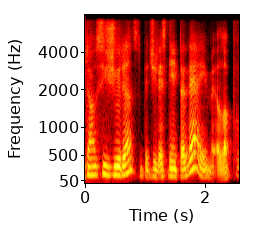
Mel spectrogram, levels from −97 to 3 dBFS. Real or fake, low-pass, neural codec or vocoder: fake; 7.2 kHz; codec, 16 kHz, about 1 kbps, DyCAST, with the encoder's durations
